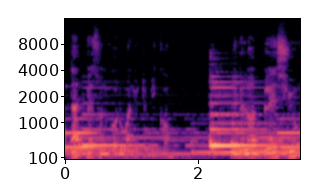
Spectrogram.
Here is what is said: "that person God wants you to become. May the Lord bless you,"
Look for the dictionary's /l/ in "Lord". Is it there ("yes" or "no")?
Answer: no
